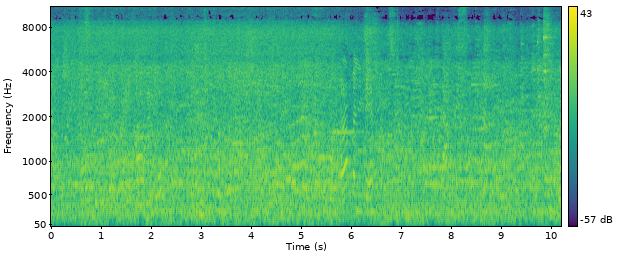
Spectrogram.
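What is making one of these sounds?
A crowd of people chatters all around in a busy, echoing room.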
